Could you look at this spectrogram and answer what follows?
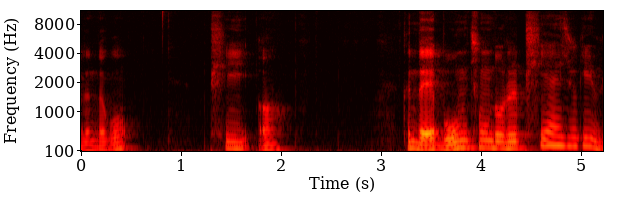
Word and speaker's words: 피어: 자, 피여가 아니라 원칙적으로 어떻게 발음해야 된다고? 피어.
